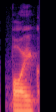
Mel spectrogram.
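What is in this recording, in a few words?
"poik", Proto-Indo-European; eastern origins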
